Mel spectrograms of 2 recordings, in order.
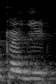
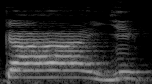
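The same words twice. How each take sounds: First: Said in the usual way. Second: "Cahier" stretched by syllable, ending on é; silent final R. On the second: Shown as a demonstration. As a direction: sound out "Cahier" slowly with no R heard. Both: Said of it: "je n'entends pas le R".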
